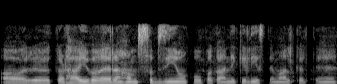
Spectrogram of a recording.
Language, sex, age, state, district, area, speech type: Urdu, female, 18-30, Uttar Pradesh, Lucknow, urban, spontaneous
